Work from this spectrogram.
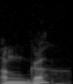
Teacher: had phonological values so ng would have been pronounced unga right both the velar nasal and then the stop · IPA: [ŋg]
